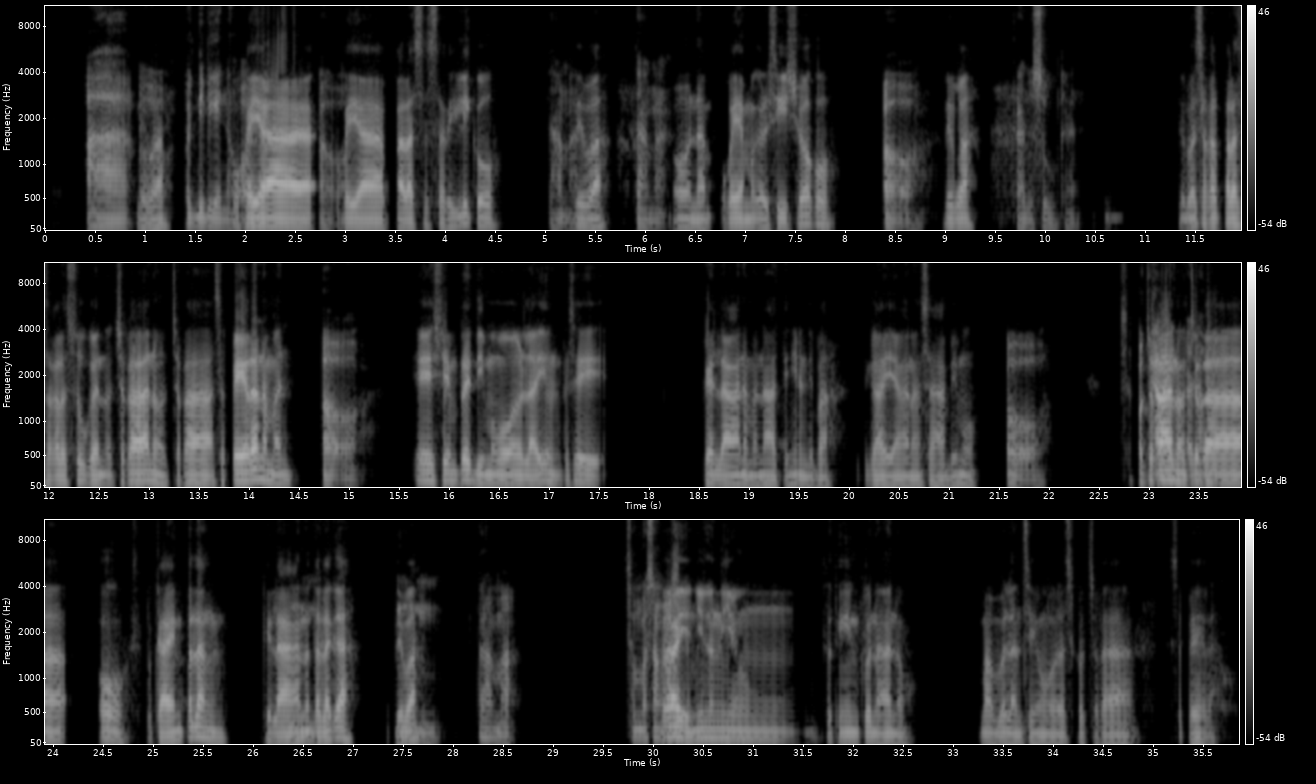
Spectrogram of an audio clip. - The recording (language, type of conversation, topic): Filipino, unstructured, Alin ang mas pinapahalagahan mo, ang oras o ang pera?
- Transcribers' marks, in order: none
